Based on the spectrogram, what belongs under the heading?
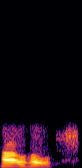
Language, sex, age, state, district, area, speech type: Odia, female, 60+, Odisha, Bhadrak, rural, conversation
